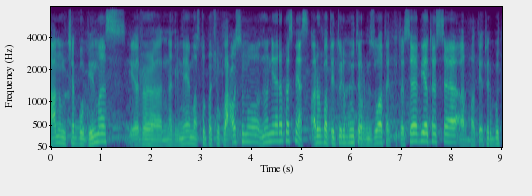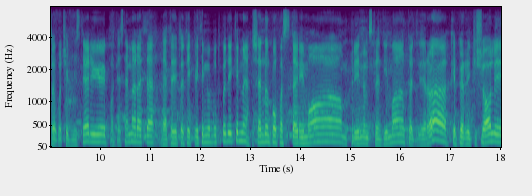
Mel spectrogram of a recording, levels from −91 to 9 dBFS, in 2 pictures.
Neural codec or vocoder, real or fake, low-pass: codec, 44.1 kHz, 2.6 kbps, SNAC; fake; 7.2 kHz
